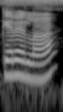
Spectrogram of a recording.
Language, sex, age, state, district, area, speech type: Santali, female, 45-60, Jharkhand, Seraikela Kharsawan, rural, spontaneous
